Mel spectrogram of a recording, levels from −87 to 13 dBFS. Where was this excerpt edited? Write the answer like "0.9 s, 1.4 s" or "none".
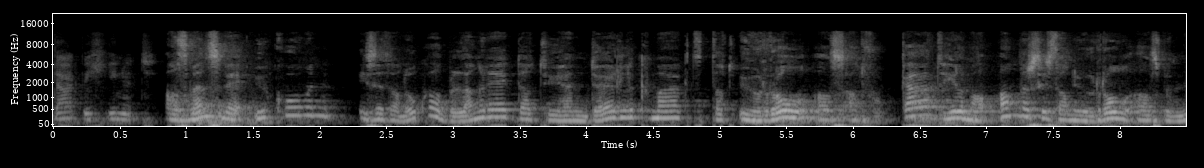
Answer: none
